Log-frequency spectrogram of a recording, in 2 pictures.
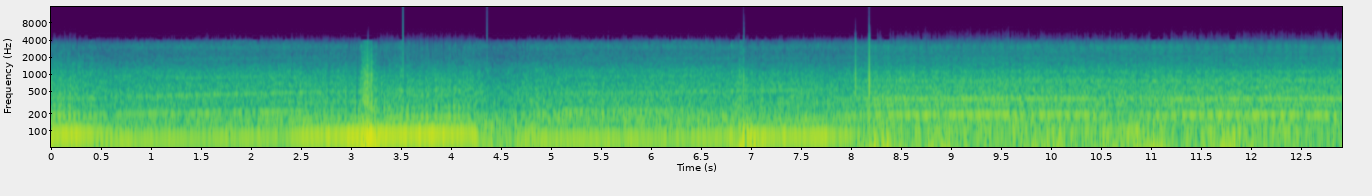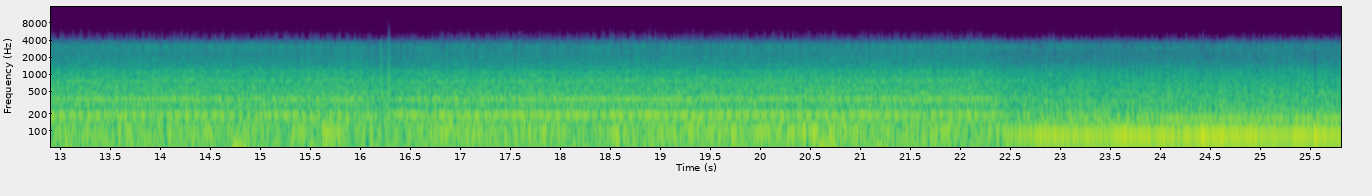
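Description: Wind rushes past while driving.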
